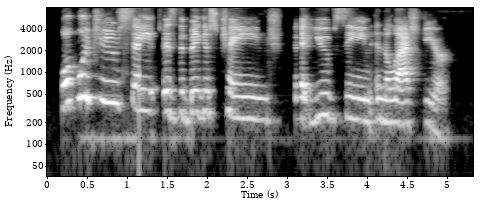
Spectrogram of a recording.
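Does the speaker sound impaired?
No.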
